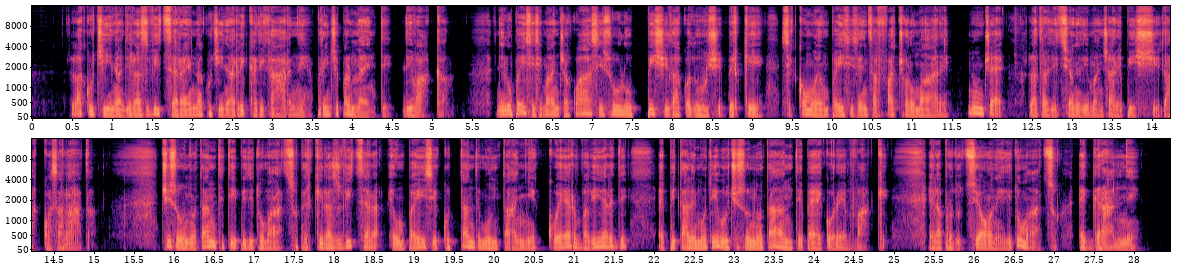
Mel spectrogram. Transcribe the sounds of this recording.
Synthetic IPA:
lʔakut͡ʃiːnad̪ɪlazvit̪sːɛɾaɛunakut͡ʃiːnaɾikʰːad̪ika̰rnɪpɾʔint͡ʃipalmɛnt̪ɪd̪iva̰kʰːa | nɪlʊpaeːsɪsimand͡ʒakwaːzisuːlʊpiʃːid̪akːwad̪ut͡ʃɪpɪrk̟ɪsɪkːɔːmʊɛumpaiːsɪsɛnt̪safːat͡ʃːʊalʊmaːɾɪ̰ | nʊnt͡ʃɛ̰lat̪ɾad̪it̪sːjɔːnɪd̪imand͡ʒa̰ːɾɪpiʃːḭd̪a̰kːwasa̰la̰ːt̪ʰḁ | t͡ʃisunʊt̪ant̪it̪iːpid̪it̪uma̰t̪sːʊpɪrk̟ilazvit̪sːɛɾa̰ɛumpaeːsɪkut̪ːant̪ɪmʊnt̪a̰ɲːɪ̰kuɛrvavɪrd̪ɪɛpːɪt̪aːlɪmʊt̪iːvʊt͡ʃisunʊt̪ant̪ɪpɛːkʊɾɪ̰ɛ̰vːa̰kːɪ | ɛlapɾɔd̪ut̪sːjɔ̰ːnɪ̰d̪it̪uma̰t̪sːʊɛɡɾa̰nːɪ̰

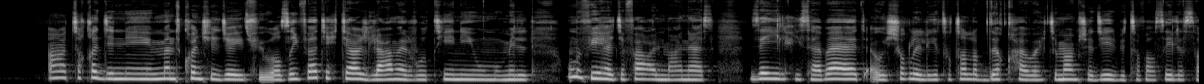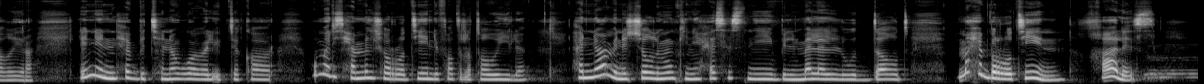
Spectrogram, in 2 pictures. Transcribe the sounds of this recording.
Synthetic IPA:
ʔaʕt̪aqɪd̪ʔɪnːimankuːnʃd͡ʒajːɪd̪fḭwɑzˤiːfat̪ɪħt̪aːd͡ʒɪlʕamalrːuːt̪ʰiːniwɪmʊmɪlːwɪmafiːhat̪afaːʕʊlmaʕnːaːs | zajːɪlħɪsaːbaːt̪ʔa̰wɪʃːʊɣlɪlːijɪt̪ɑt̪ˤɑlːɑb̚d̪ɪqhawɪht̪ɪmaːmʃad̪iːd̪̚bɪt̪ʰːɑfɑːsˤiːlɨsˤːɑɣiːɾalɪʔɪnːanħɪbːɪt̪ʰːanawːʊʕwɪlʔɪ̰b̚t̪ɪkɑːɾˤwɪmanɪt̪ħamːalʃɪrːuːt̪ʰˤiːnlɪfat̪ɾˤɑt̪ˤɑwiːlahanːoːʕmɪnɪʃːʊɣlmʊmkɪnjħasːɪsnibɪlmalalwɪd̪ˤːɑɣt̪ˤmanħabːɪrˤːuːt̪ʰiːnxaːlɪsˤ

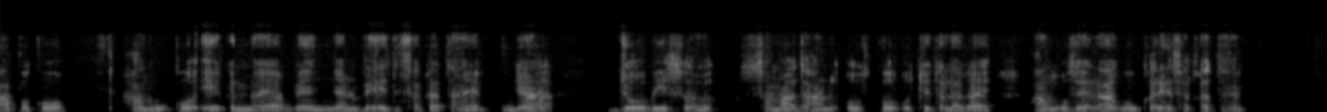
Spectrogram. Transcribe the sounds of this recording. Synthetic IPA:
aːpko | həmkoʔeːknəjabẽːɲd͡ʒənbʱeːd͡ʒsəkət̪ɦɛ̃ja | d͡ʒoːbʱi | səmaːd̪ʱaːnʊskoʔʊt͡ʃɪt̪ləɡae | həmʊ̰selaːɡukəɾẽsəkət̪ɦɛ̃ː

